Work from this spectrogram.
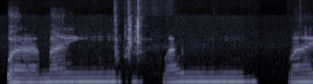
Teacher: ditahan di hidung, dialirkan di hidung selama dua harakat. Jangan buru-buru.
